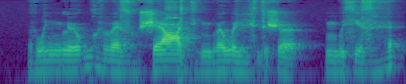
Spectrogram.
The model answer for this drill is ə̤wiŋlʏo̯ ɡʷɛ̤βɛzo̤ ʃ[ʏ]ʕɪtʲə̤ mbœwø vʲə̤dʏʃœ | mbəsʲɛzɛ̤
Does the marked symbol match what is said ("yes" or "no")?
no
